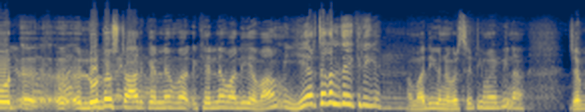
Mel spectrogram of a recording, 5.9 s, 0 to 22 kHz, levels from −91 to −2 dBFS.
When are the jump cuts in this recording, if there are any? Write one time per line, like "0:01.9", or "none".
0:04.0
